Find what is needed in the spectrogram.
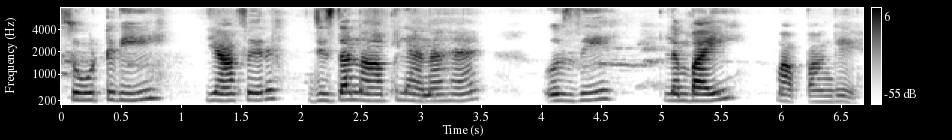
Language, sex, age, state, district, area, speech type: Punjabi, female, 30-45, Punjab, Jalandhar, urban, spontaneous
